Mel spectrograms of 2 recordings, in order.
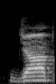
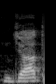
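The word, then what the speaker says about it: ਜਾਤ: घोड़ा की तो सहजदा जात कियो पलान जात पद पलाही उच्चारण करना जत नहीं कहना है तनख चढ़ायो सत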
